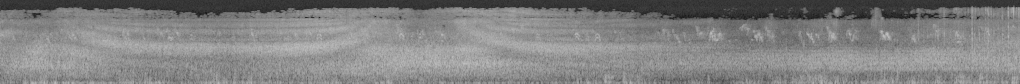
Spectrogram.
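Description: Wind buffeting the microphone over the hiss of a passing vehicle, which swells to its loudest around the middle and then fades. Faint bird chirps come in near the end.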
